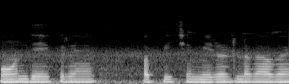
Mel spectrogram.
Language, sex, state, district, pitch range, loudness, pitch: Hindi, male, Rajasthan, Bikaner, 115-120 Hz, -15 LUFS, 120 Hz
